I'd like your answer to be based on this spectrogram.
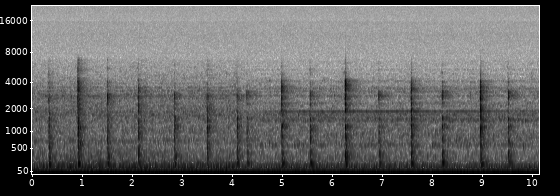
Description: A very soft ticktock runs rhythmically in the quiet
